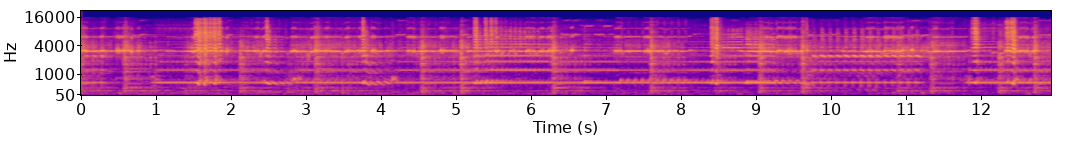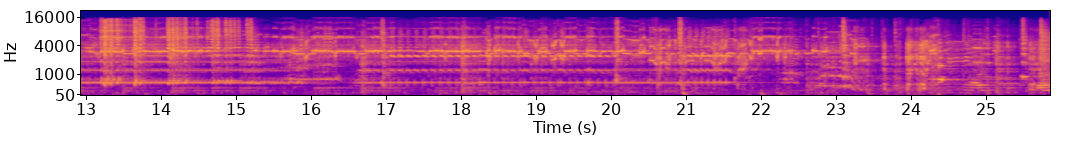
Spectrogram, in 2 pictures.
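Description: Saxophone and violin playing a free improvised duet: long held notes broken by short gaps, over scattered clicks and taps. The music turns busier and more broken up near the end.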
